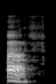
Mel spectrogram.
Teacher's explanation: We also see that there's no American R in here. This is an English British piece, uth.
